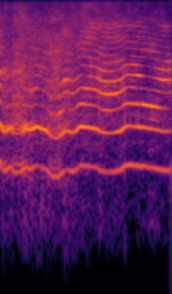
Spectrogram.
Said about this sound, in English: I mean, her screaming, like that high pitched squeal.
